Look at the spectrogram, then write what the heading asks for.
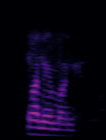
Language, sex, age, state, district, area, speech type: Manipuri, male, 45-60, Manipur, Chandel, rural, conversation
